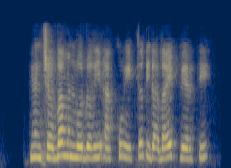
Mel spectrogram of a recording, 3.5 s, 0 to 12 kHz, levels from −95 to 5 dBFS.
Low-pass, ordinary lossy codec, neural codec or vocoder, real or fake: 7.2 kHz; AAC, 32 kbps; codec, 16 kHz, 1 kbps, FunCodec, trained on Chinese and English, 50 frames a second; fake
